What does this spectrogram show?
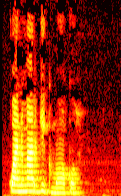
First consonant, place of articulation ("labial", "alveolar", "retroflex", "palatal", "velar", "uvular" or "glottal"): velar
